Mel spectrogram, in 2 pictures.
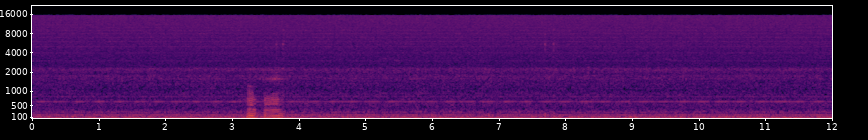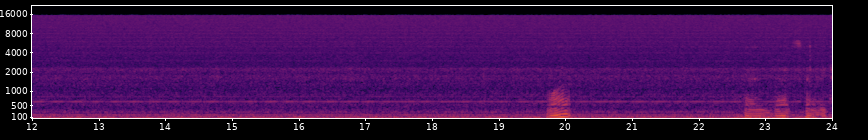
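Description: Steady low electrical hum with a faint constant tone above it, the background noise of a computer recording setup. A man's voice murmurs briefly twice, about three seconds in and near the end.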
